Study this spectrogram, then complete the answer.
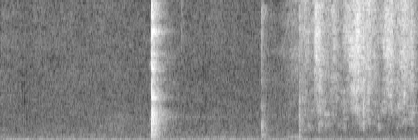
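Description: Powdered sugar being stirred into shrikhand in a bowl, one sharp clink of spoon against the dish, then softer scraping and rubbing strokes, close and fairly quiet.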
